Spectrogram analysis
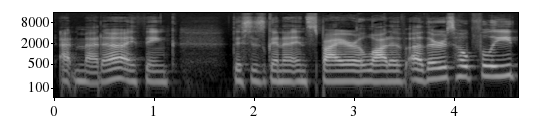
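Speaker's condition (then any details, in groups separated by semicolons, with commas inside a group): No condition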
